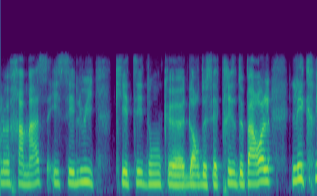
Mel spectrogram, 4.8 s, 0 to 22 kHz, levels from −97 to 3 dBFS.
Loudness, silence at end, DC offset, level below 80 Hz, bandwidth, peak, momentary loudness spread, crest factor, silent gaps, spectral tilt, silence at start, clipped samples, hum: -20 LUFS; 0 s; under 0.1%; -62 dBFS; 7.8 kHz; -2 dBFS; 9 LU; 18 dB; none; -6 dB/octave; 0 s; under 0.1%; none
